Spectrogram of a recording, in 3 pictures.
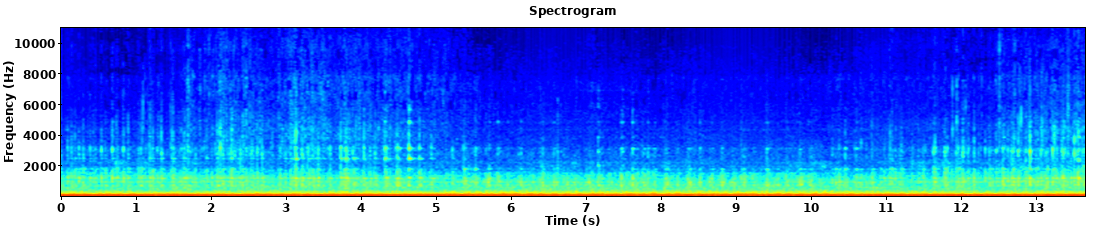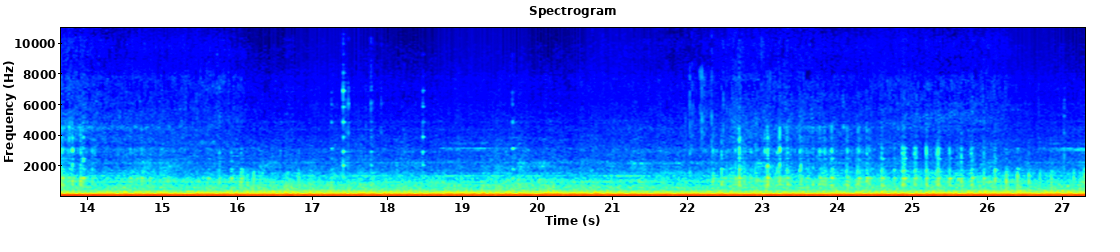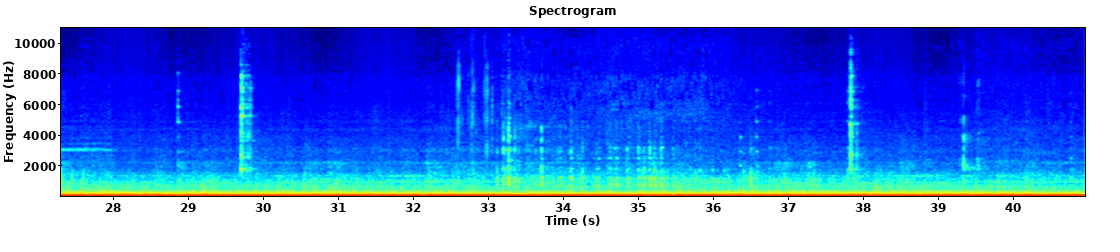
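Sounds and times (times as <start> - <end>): electric meat grinder running: 0.0 - 17.0, 21.8 - 27.8, 32.6 - 37.3.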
